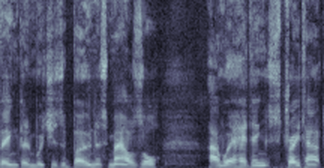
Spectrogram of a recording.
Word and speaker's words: Mousehole: Is it Mousel or Mousehole? Well, it's spelled Mousehole, but if you're in the know, it's called Mousel, so Mousel. Obviously Mousel.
